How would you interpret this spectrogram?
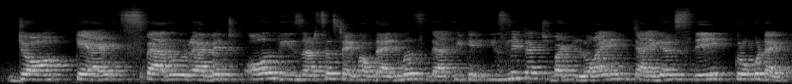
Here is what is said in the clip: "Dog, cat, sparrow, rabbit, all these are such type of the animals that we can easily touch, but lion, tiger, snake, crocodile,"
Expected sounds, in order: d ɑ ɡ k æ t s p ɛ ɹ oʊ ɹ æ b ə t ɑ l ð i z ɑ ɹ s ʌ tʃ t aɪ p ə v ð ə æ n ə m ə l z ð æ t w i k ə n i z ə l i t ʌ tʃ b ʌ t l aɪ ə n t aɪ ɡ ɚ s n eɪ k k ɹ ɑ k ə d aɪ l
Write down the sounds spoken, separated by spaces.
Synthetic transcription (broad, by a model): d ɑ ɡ k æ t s p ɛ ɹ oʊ ɹ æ b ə t ɑ l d i z ɑ ɹ s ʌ s t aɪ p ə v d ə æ n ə m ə l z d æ t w i k ə n i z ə l i t ʌ tʃ b ʌ t l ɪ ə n t aɪ ɡ ɚ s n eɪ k k ɹ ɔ k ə d aɪ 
